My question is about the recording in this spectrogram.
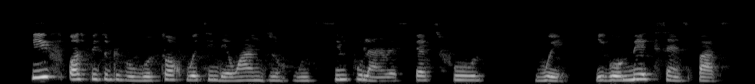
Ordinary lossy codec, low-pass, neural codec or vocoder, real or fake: none; 7.2 kHz; none; real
